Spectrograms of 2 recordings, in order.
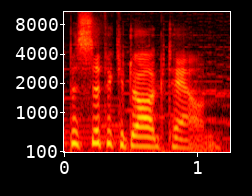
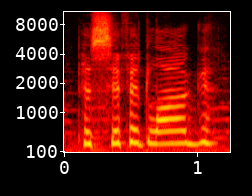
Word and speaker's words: Pacifidlog: trainers to fight, so I have been to Pacifidlog town. It's gonna be dog now. I don't care. I have been there. I have been to Pacific Dog Town.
